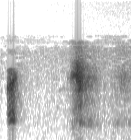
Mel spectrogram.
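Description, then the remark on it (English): A dog barks twice in the distance, two short, muffled yelps separated by a brief pause, with a faint trailing tail after the second bark. “The dog again.”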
